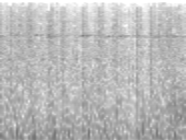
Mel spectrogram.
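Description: Rapid automatic gunfire in the video game Resident Evil Village, a dense fast rattle of shots repeating evenly through the short burst.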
